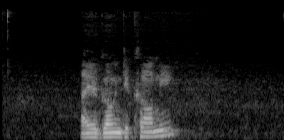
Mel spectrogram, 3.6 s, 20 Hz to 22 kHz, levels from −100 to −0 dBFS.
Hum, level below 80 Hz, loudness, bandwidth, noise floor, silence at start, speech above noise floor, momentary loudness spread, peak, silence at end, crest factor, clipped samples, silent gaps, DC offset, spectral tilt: none; -78 dBFS; -35 LUFS; 16 kHz; -76 dBFS; 1 s; 42 dB; 14 LU; -20 dBFS; 1.35 s; 18 dB; under 0.1%; none; under 0.1%; -9.5 dB/octave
